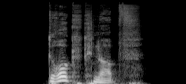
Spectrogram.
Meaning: 1. snap fastener, press stud 2. push button
- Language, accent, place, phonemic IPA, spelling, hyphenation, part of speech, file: German, Germany, Berlin, /ˈdʁʊkˌknɔpf/, Druckknopf, Druck‧knopf, noun, De-Druckknopf.ogg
